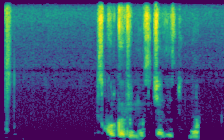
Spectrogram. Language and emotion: Russian, neutral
